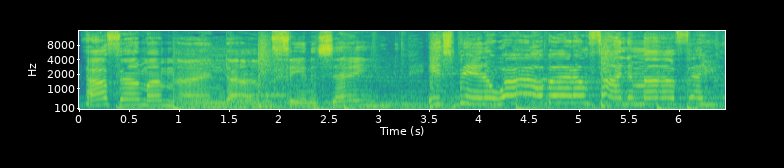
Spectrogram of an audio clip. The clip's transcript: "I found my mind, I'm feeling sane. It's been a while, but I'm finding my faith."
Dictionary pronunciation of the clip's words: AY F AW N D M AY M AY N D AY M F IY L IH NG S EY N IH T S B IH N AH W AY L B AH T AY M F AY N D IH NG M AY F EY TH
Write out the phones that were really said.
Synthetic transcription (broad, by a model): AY F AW N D M AY M AY N D AY M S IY IH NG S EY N IH T S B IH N AH W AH L B AH T AY M F AY N D IH NG M AY F EY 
